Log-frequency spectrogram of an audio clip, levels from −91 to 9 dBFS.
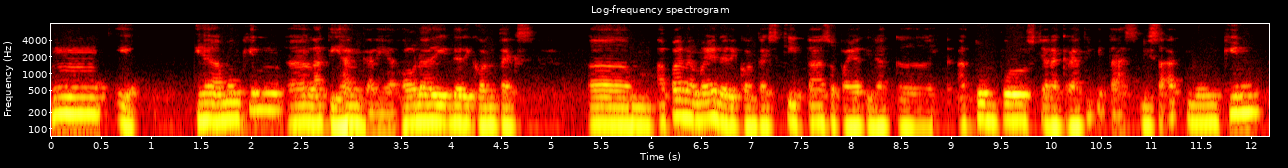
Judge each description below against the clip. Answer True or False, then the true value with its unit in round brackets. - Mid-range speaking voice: False (130 Hz)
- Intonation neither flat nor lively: True (3.3 semitones)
